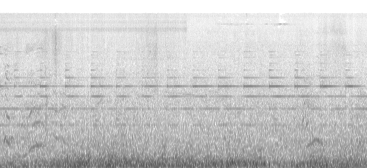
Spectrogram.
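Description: Low, steady rumble of an approaching commuter train on the BNSF line, with the crossing's warning bells ringing as steady high tones above it. A few short bird chirps come through.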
